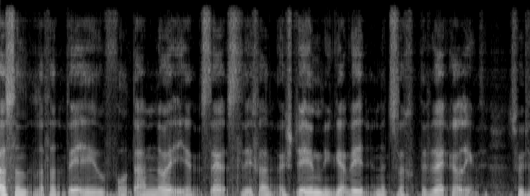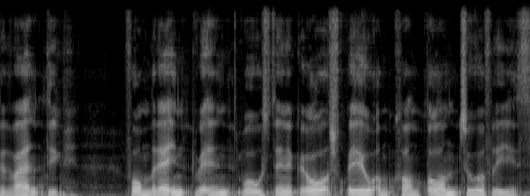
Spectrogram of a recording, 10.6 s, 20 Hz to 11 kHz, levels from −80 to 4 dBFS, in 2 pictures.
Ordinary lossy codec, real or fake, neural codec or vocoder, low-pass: none; fake; autoencoder, 22.05 kHz, a latent of 192 numbers a frame, VITS, trained on many speakers; none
